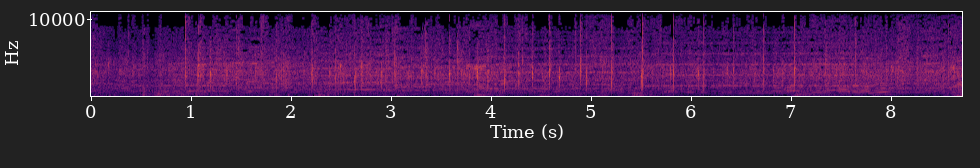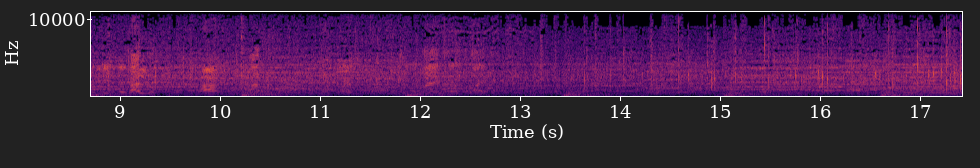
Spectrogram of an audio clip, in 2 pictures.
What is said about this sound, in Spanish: Escuchamos también los aplausos de la gente que está encantada con que finalmente podamos disponer de un Lunes Santo con cofradías.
